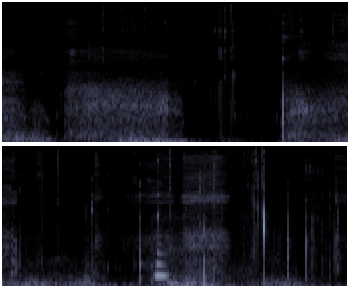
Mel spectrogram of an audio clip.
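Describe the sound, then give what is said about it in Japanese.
Ear-licking ASMR mouth sounds: soft, wet smacking and slurping in a few long stretches separated by brief pauses, with breathy sighs in between. “私は旦那様のお耳舐めさせていただきます。”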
